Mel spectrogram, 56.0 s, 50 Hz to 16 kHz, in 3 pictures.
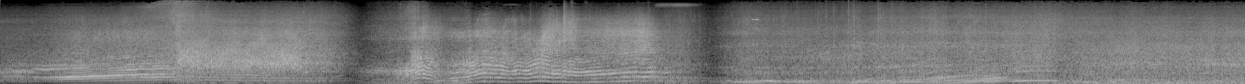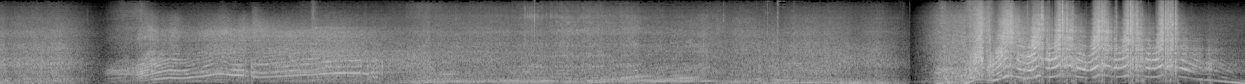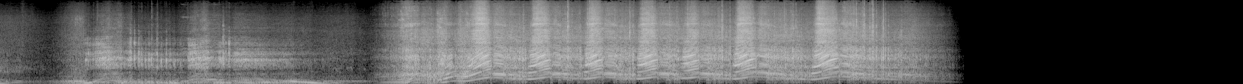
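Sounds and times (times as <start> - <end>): car engines revving: 0.0 - 51.8.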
